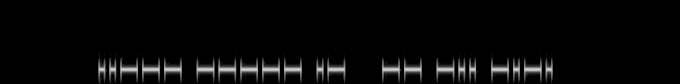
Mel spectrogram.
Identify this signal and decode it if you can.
Morse code, heard as a keyed tone, about 22 wpm, 700 Hz. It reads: 20A MDC
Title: Field Day Exchanges Encore - 22wpm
